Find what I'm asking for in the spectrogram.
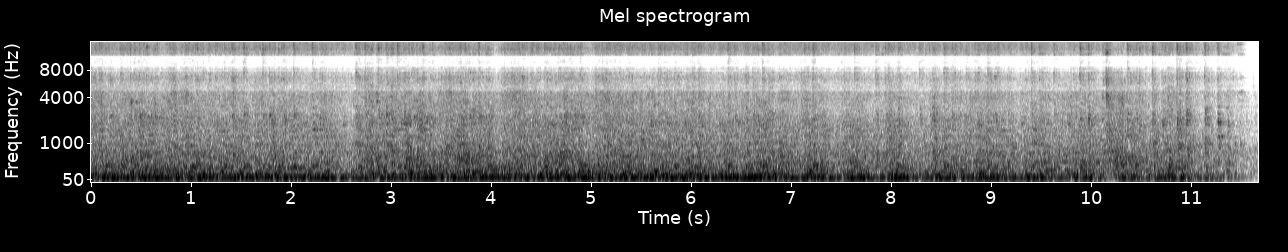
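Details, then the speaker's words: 286 cu in flathead (3-3/8in bore, 4in stroke) race car, first start on a raised fast idle. Deep, lumpy, uneven idle with a backfire, misfiring because the number three and number four spark plug leads were swapped. "okay okay there's a backfire so i'm gonna check the plug leads yeah okay i've got these two swapped over number three and number four"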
